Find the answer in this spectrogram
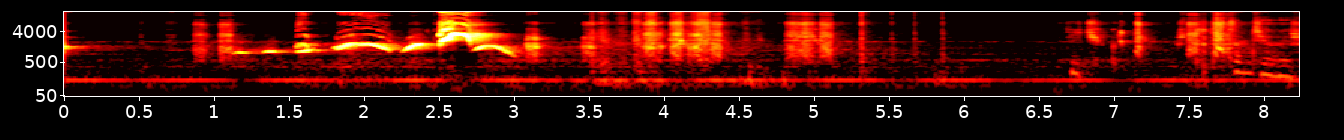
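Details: Pet cockatiel indoors, reacting to a finger scraping a cupboard door, whistles a quick run of wavy, looping notes that climb higher and higher, followed by soft scratchy rustles and a few faint squeaks over a steady low hum.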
